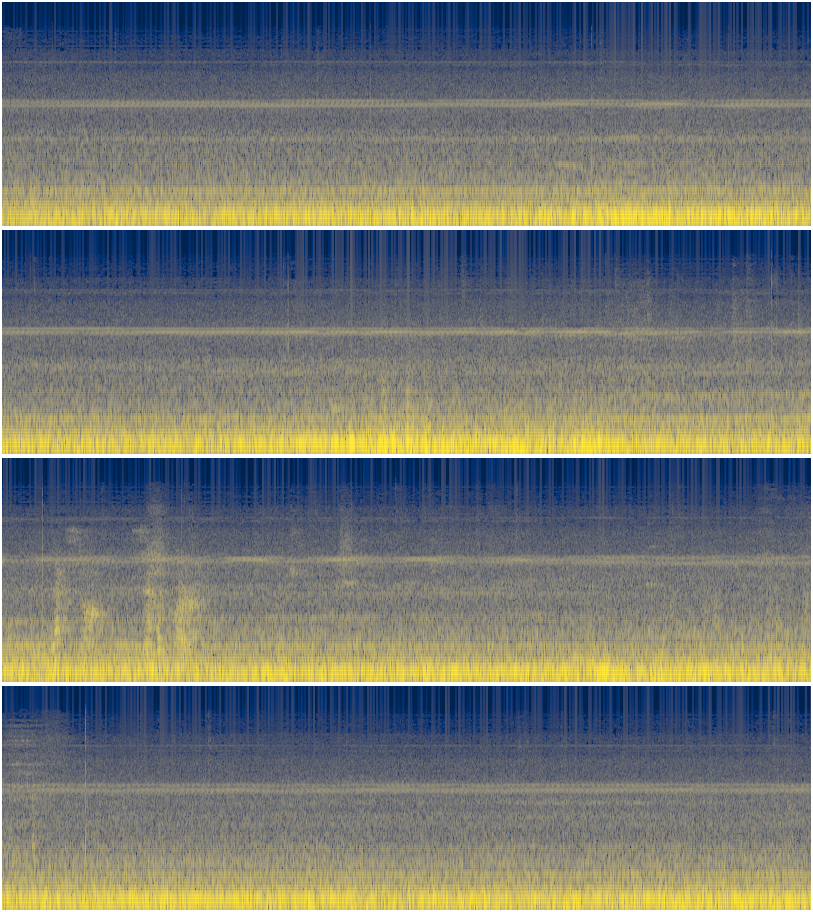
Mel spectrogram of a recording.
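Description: Caltrain commuter train heard from inside a passenger car, pulling out of a station and picking up speed: a steady low rumble of wheels on the track that grows louder over the first several seconds, with a constant high thin whine over it.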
